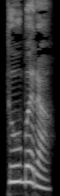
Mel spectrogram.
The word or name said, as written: ದುಬಾರಿ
